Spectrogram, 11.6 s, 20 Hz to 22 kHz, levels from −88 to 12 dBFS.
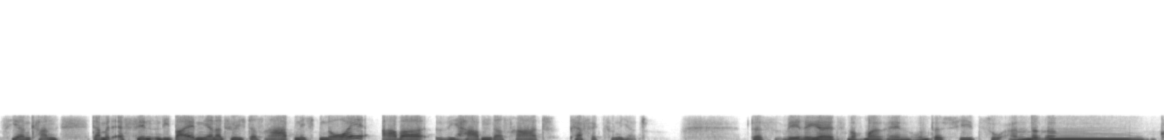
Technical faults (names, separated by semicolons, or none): G.726 ADPCM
